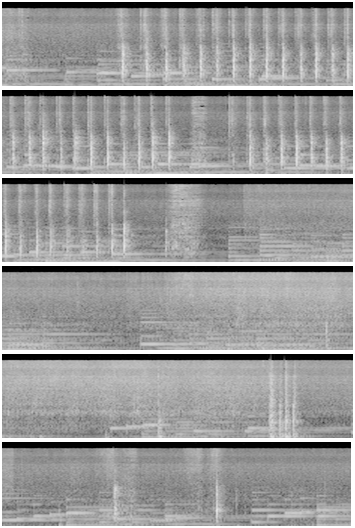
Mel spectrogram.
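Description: Chef's knife chopping celery fast on a bamboo cutting board, about six strokes a second in two runs over the first ten seconds or so. Later, chopped vegetables sizzle as they fry in a pot, with one loud knock, and a few slower knife cuts come near the end.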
